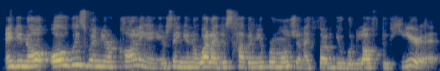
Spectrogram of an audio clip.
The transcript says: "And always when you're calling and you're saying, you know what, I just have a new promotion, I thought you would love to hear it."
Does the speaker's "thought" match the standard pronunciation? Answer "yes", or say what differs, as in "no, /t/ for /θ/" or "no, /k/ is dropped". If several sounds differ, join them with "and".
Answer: yes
